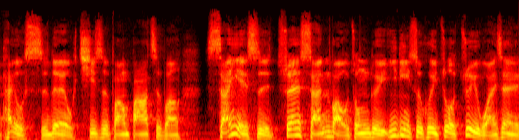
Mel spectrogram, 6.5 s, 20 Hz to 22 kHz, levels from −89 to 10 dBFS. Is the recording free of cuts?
yes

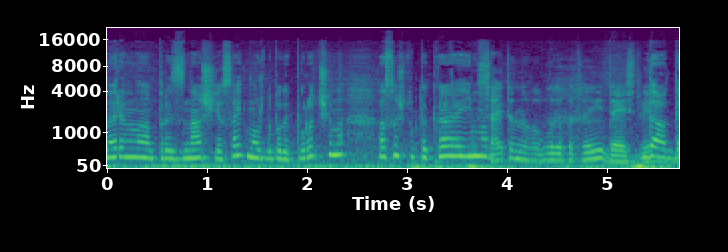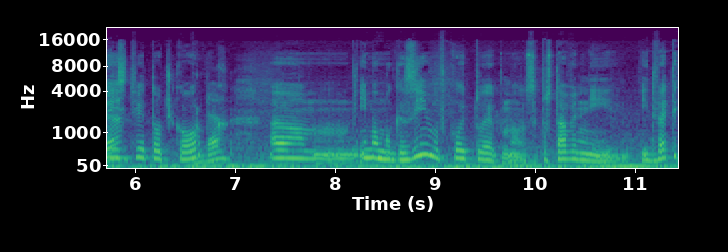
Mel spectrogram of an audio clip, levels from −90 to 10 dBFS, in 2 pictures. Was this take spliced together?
no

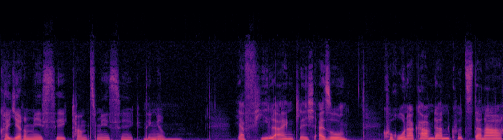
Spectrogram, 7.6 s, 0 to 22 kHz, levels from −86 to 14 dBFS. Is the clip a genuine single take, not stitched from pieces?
no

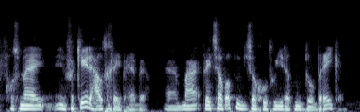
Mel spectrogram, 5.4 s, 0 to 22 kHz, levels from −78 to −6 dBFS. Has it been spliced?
yes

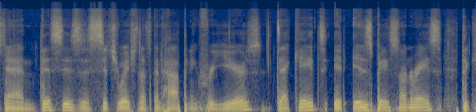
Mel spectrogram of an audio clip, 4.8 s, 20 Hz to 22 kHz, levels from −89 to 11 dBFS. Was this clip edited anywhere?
no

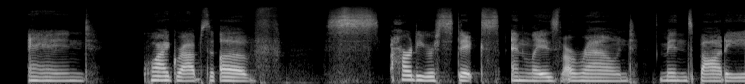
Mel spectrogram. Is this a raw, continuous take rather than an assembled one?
no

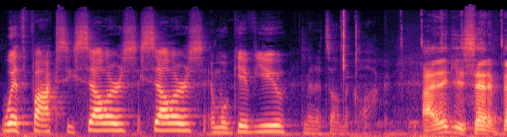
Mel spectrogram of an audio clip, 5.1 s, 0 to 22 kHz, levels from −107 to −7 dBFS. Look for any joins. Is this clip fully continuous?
no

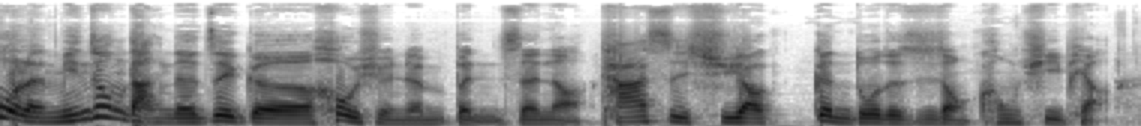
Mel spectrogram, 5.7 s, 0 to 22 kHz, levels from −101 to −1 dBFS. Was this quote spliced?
yes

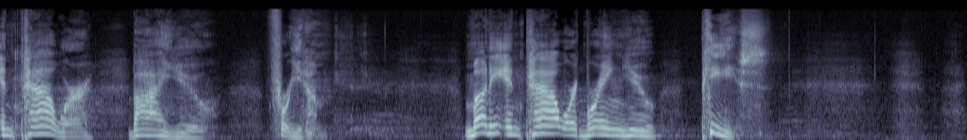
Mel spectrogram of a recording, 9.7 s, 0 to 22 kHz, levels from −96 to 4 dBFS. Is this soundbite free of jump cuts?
no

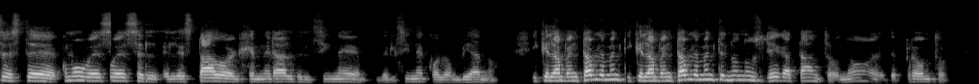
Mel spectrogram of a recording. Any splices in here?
yes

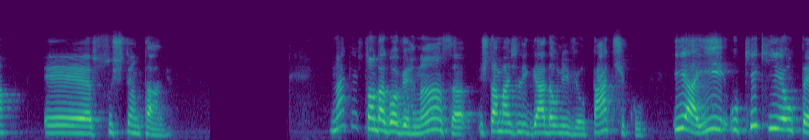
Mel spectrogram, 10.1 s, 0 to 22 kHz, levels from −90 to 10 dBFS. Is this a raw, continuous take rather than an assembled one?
yes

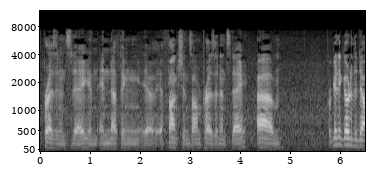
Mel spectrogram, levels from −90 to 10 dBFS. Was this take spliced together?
no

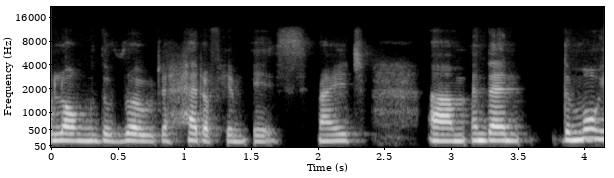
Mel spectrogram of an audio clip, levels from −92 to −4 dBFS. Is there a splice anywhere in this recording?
no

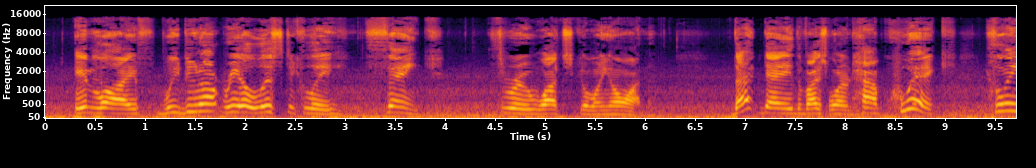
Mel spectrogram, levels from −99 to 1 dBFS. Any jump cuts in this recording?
yes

